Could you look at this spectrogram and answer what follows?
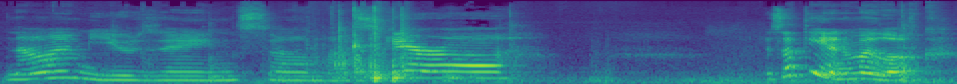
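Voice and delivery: ordinary delivery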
